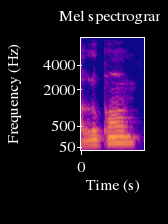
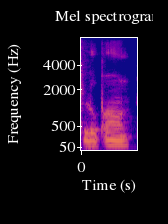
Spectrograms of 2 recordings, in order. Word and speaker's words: Lupin: show on Netflix uh lupon it's spelled Lupin but it's French so it's lupon l u p i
